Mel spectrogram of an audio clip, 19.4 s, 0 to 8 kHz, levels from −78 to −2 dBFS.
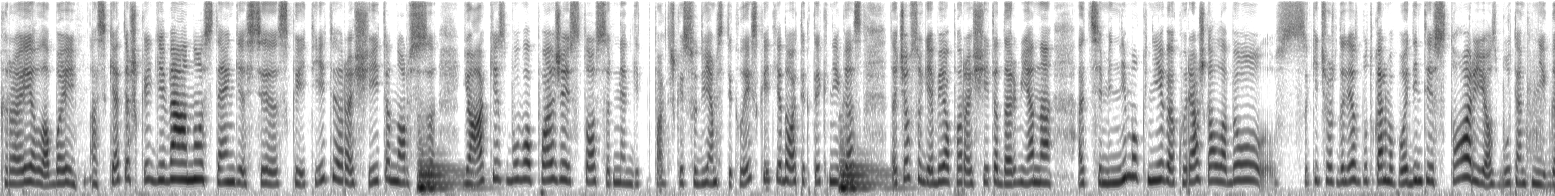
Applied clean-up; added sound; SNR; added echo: none; Bowed string instrument; 3 dB; none.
